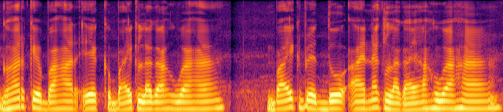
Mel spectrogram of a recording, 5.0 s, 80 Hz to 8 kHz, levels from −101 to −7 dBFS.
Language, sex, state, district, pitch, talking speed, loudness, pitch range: Hindi, male, Jharkhand, Palamu, 145 Hz, 180 wpm, -14 LUFS, 140-150 Hz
